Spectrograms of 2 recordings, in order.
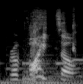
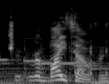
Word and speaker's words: Roboito: it's Boy, like boy, Roberto. boy. Right. It's me, your daddy, Roboito. Roboito.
